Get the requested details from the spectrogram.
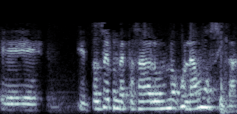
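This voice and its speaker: At a moderate pace, a woman talks in a plain, everyday voice with medium pitch and ordinary pitch variation. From Buenos Aires, Argentina. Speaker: singer-songwriter. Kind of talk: interview. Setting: phone call.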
